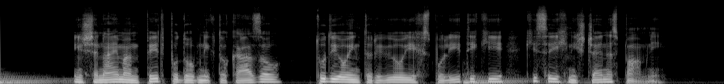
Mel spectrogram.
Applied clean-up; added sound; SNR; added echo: neural mask model RNNoise.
